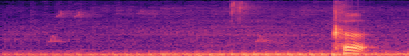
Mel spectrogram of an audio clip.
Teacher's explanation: याचा उच्चार करत असताना ह्याच्यामध्ये ह मिसळला जातो. ख, छ, ठ, थ, फ, घ, झ, ढ, ध, म, श, श, स, ह. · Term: महाप्राण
